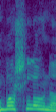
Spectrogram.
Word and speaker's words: Barcelona: Dus stel dat Feyenoord kan Barcelona loten, zeg ik dat goed? – Ja.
